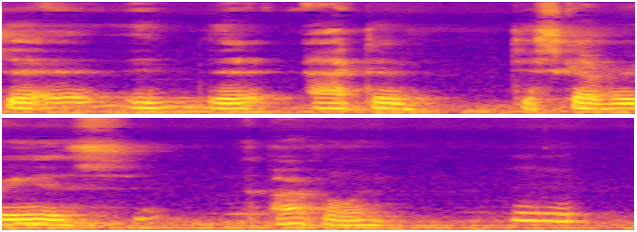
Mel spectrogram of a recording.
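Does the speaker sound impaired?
Yes: Parkinson's; voice weakened by Parkinson's, knee replaced after hardly walking, earlier taught from chair; voice went with Parkinson's, can still whisper, formerly whisper carried and was heard.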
